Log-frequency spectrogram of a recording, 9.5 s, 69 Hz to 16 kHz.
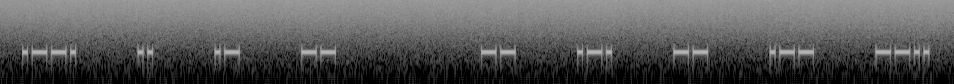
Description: Morse code (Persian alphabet), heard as a keyed tone, machine-sent, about 25 wpm, spaced as for 11 wpm, 550 Hz. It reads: پیام مرموز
